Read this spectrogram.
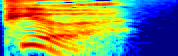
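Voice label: "pure", British English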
